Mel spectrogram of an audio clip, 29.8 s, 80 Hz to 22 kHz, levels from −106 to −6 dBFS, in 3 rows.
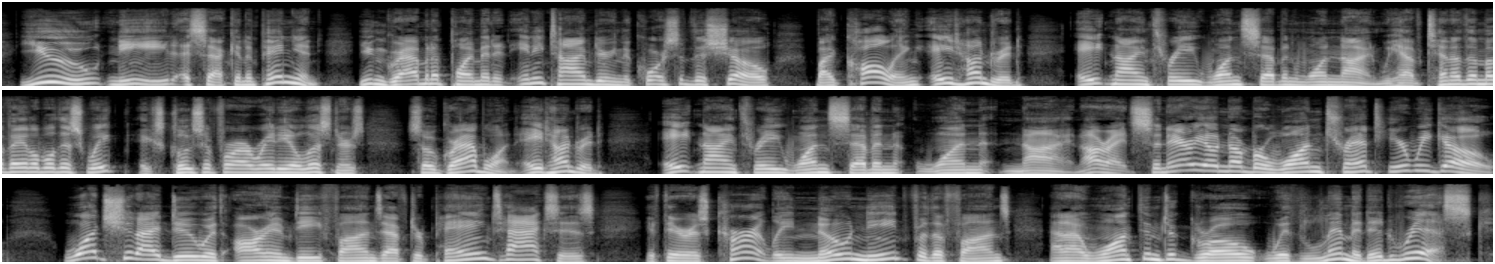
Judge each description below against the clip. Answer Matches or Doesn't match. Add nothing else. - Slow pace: Doesn't match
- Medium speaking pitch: Matches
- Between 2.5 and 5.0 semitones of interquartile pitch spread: Doesn't match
